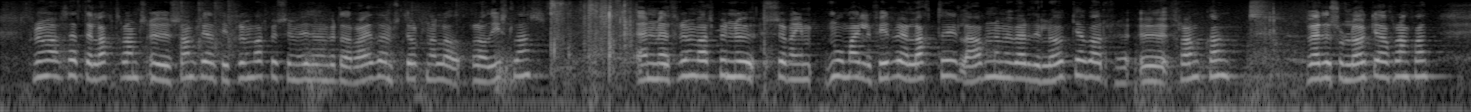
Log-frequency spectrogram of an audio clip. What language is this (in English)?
Icelandic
